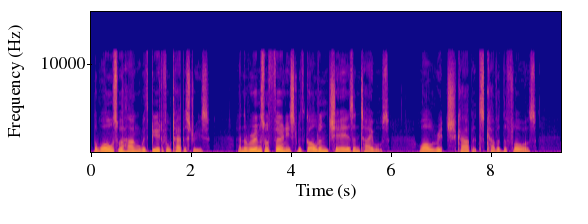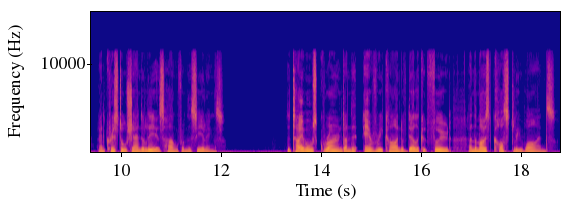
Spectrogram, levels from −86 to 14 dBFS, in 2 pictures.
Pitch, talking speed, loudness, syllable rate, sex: 160 Hz, 140 wpm, -17 LUFS, 4.8 syllables/s, male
